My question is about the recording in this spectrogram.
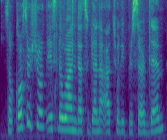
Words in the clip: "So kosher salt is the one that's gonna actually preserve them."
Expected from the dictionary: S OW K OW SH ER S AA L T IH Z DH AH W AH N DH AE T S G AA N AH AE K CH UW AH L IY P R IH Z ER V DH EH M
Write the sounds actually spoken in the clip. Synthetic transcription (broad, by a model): S OW K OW S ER SH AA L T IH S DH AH W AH N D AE T S G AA N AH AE K CH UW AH L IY P R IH S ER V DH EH M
